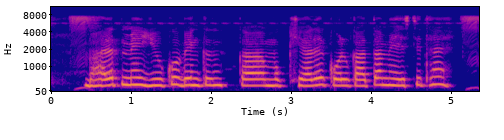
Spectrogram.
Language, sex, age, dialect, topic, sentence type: Hindi, female, 18-24, Awadhi Bundeli, banking, statement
